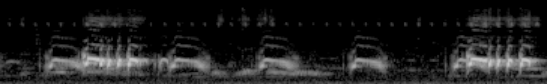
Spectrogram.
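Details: Zebra dove, local Indonesian type, voiced to provoke other doves into calling. Two loud stuttering coo bursts frame a few softer, slurred, drawn-out coos.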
